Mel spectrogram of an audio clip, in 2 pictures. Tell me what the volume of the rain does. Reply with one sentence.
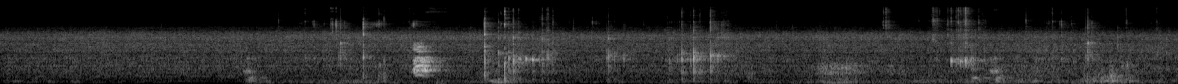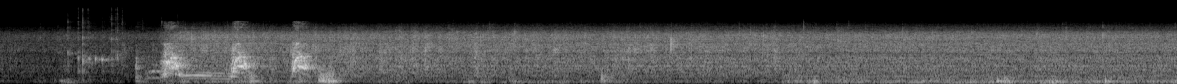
The loudness of the rain goes up.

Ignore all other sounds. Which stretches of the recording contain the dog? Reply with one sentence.
You can hear the dog from 3.4 to 5.1 s and from 13.1 to 15.1 s.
